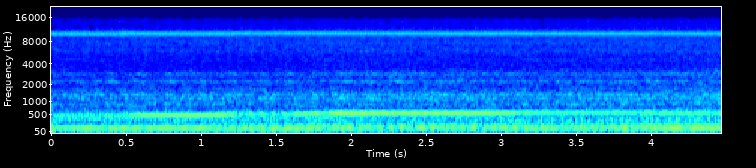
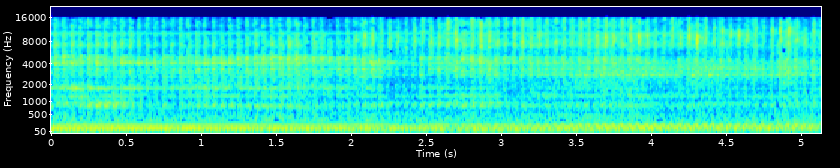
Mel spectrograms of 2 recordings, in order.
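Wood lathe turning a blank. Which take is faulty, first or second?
second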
